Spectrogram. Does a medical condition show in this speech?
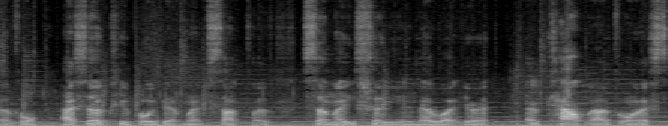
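Yes: cerebral palsy.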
